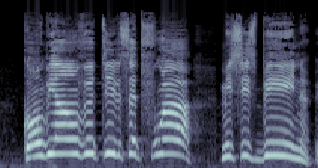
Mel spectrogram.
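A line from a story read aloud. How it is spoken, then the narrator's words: Shouted by a woman. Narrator (French): hurla la femme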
